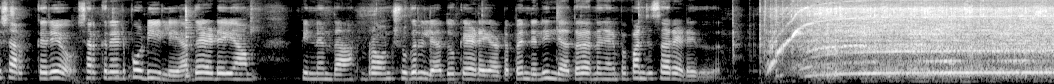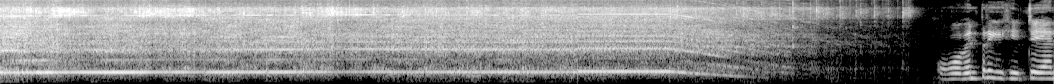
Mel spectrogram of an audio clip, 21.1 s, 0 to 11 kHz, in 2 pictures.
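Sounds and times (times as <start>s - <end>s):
electric hand mixer whirring: 7.6s - 19.7s.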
